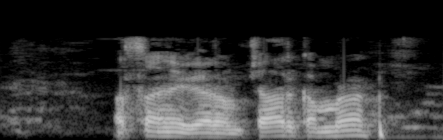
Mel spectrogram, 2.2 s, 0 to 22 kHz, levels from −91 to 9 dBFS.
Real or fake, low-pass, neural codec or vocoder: real; 7.2 kHz; none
